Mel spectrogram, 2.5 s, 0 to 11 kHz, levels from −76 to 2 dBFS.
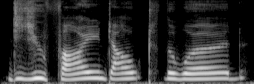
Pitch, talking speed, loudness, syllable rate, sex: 220 Hz, 140 wpm, -16 LUFS, 2.6 syllables/s, female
